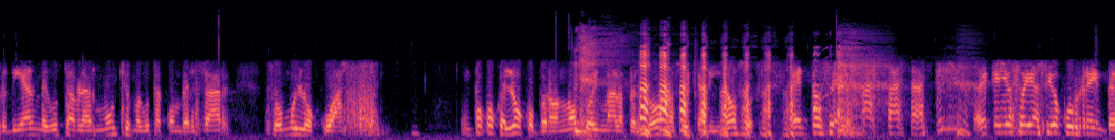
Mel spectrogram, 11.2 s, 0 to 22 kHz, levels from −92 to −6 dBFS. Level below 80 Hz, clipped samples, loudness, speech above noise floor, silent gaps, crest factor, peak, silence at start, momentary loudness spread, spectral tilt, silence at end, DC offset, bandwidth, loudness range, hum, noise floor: -66 dBFS; under 0.1%; -28 LUFS; 31 dB; none; 26 dB; -4 dBFS; 0 s; 12 LU; -4 dB/octave; 0 s; under 0.1%; 12.5 kHz; 8 LU; none; -59 dBFS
